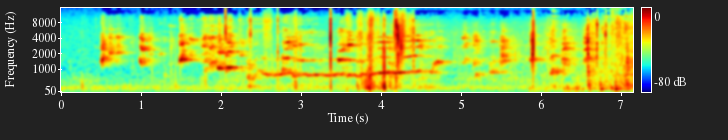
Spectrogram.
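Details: Female Boston Terrier indoors, upset that her owner is playing with the other Boston and she does not get a turn: high whines and yips, one long steady whine in the middle, rising and falling squeaks around it.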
